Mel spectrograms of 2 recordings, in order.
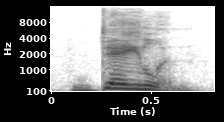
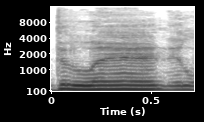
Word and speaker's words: Delenn: host of Siffy Wire how she pronounced the name Delenn? Dalen. It wasn't like Delenn, like somehow she just accentuated a certain part of it.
